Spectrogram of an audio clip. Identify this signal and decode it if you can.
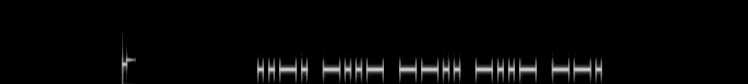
Morse code, heard as a keyed tone, about 22 wpm, 700 Hz. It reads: FXZXG
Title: Code Groups - 5 Letters - 22wpm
